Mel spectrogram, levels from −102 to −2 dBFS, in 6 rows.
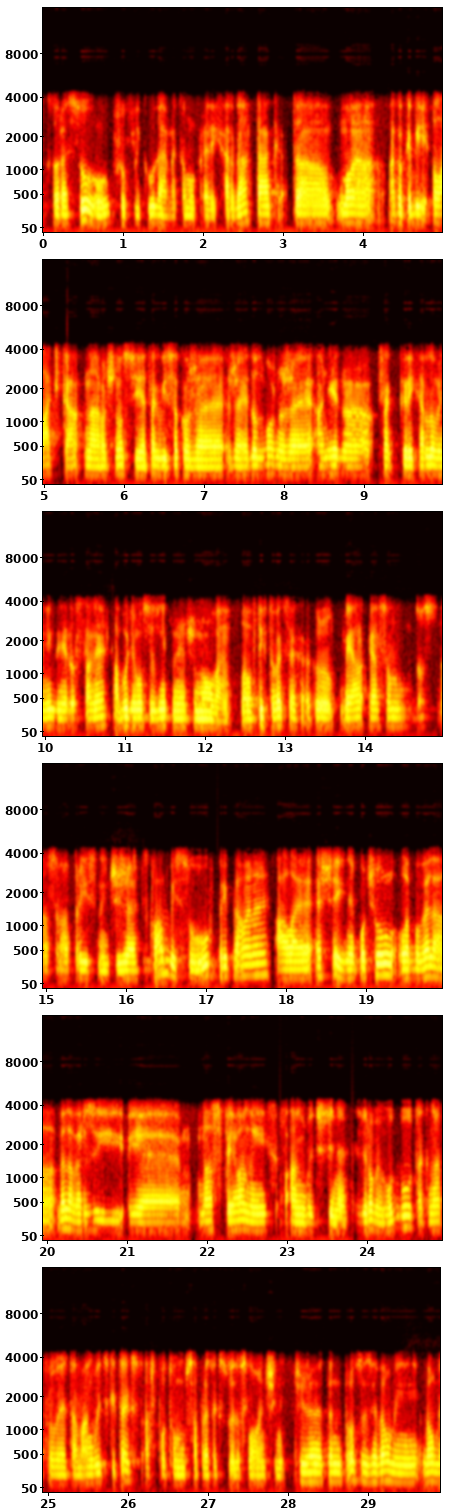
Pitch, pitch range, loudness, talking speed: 105 Hz, 100-110 Hz, -23 LUFS, 170 wpm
